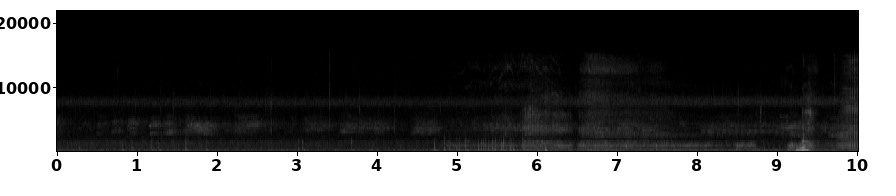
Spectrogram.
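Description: Quiet riverside ambience with faint high chirping in the background. A short, louder low thump comes near the end.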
